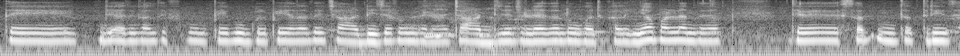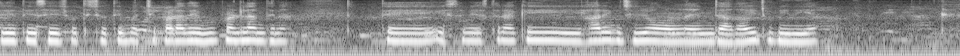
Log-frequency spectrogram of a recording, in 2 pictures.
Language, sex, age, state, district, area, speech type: Dogri, female, 18-30, Jammu and Kashmir, Samba, rural, spontaneous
